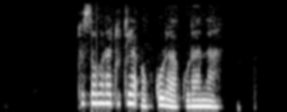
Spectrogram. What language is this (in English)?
Ganda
